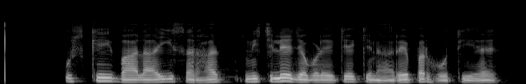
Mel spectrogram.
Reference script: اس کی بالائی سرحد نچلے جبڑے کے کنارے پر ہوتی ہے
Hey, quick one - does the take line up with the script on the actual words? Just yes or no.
yes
